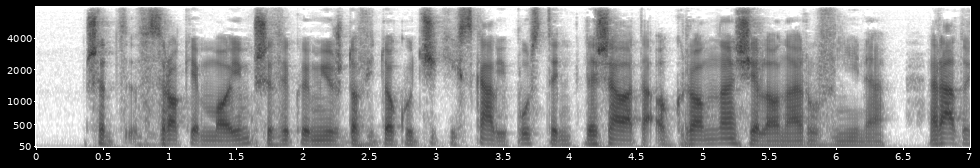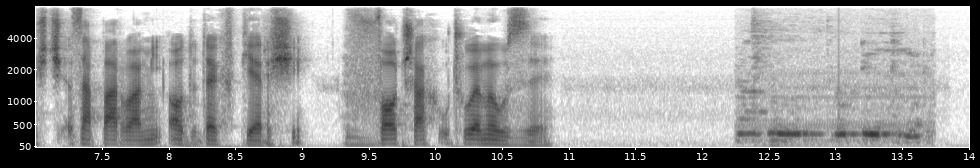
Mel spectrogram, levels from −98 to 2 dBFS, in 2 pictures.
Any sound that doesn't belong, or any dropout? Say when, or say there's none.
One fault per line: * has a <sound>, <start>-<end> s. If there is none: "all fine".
* has a throat clearing, 12.3-13.8 s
